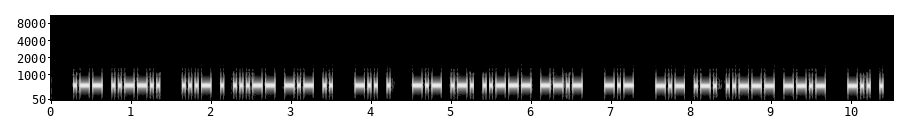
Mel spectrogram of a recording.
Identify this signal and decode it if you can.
Morse code, heard as a keyed tone, about 30 wpm, 570 Hz. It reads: W? VE3KI DE KR2Q K KR2Q DE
